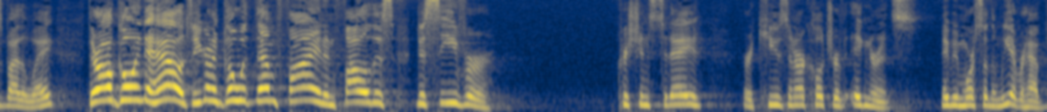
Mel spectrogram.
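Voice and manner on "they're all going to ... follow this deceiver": high, loud ranting contempt; mock scorn. Preacher acting out Pharisees damning the crowd, loud and high. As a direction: rant like a sneering Pharisee.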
